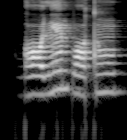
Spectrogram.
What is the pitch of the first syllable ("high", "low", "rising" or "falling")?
low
